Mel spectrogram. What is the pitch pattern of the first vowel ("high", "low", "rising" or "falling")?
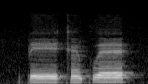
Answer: low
